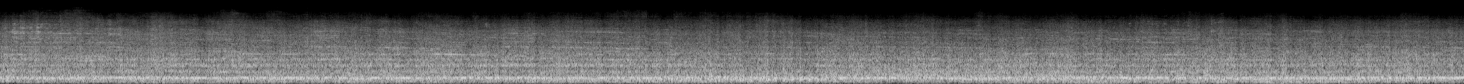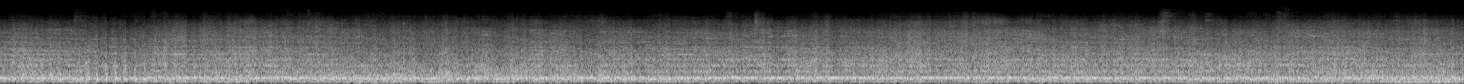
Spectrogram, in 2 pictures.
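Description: Double-stack intermodal train's loaded well cars rolling past close by: a steady, unbroken noise of steel wheels on rail.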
